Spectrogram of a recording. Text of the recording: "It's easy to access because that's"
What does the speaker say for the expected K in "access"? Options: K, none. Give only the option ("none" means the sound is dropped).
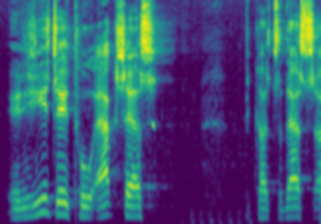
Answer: K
